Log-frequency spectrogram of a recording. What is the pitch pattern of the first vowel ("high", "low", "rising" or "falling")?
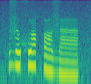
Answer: high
